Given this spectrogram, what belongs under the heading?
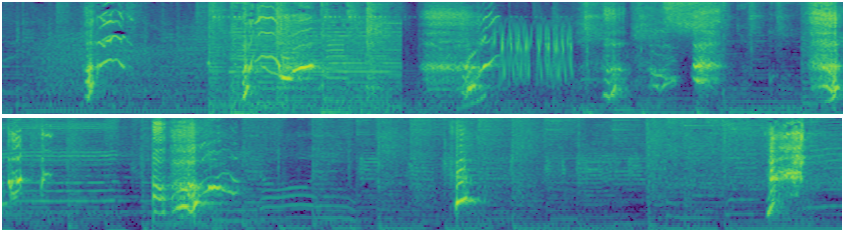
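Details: Several short, abrupt voiced catches at irregular spacing, including a double, over background music; hiccups.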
